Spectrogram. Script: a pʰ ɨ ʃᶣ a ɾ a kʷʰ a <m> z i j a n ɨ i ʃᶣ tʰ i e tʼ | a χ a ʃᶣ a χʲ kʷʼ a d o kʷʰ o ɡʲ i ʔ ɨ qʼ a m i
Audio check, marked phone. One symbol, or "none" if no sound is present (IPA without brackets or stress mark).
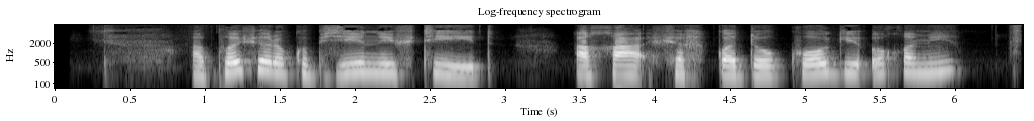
b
